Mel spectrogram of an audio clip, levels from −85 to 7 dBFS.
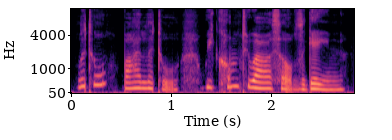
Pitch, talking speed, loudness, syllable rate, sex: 235 Hz, 170 wpm, -20 LUFS, 5.8 syllables/s, female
